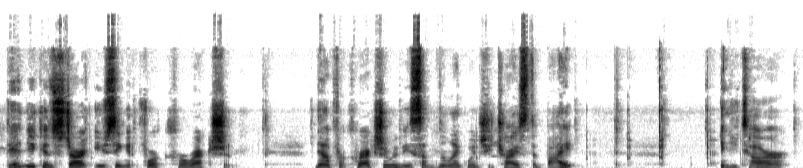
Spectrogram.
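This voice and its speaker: A middle-aged woman with a cold and a nasal, stuffy voice, explaining things casually and a bit tiredly to her camera at home. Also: lowish voice. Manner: rambling, plainspoken, tired. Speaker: vlogger. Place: at home indoors.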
